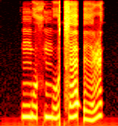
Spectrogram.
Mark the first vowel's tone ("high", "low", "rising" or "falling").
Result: low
